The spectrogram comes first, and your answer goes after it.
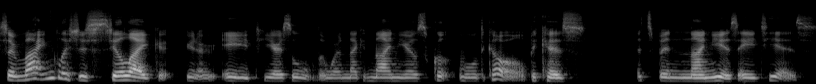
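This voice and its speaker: A woman with a Japanese accent speaks at a very slow pace, her loudness swinging widely. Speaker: artist and video creator. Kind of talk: unscripted casual chat to camera. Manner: halting, with self-corrections.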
